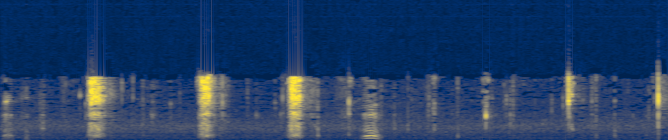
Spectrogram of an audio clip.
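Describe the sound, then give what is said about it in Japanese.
Several short, bright bursts of mouth noise, like hoya somen noodles being slurped and chewed, come in an uneven rhythm. Between them a voice murmurs briefly, as if imitating the eating. “うん、いただいてみますよ。”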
